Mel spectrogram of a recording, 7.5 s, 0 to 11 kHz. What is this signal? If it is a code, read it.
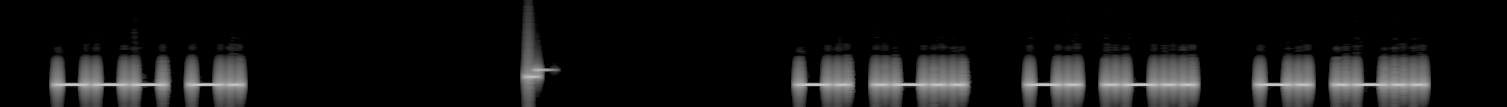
Morse code, heard as a keyed tone, about 25 wpm, 700 Hz. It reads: ON NL NL NL
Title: Canadian Provinces and Territories - Repeated 3x - 25wpm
